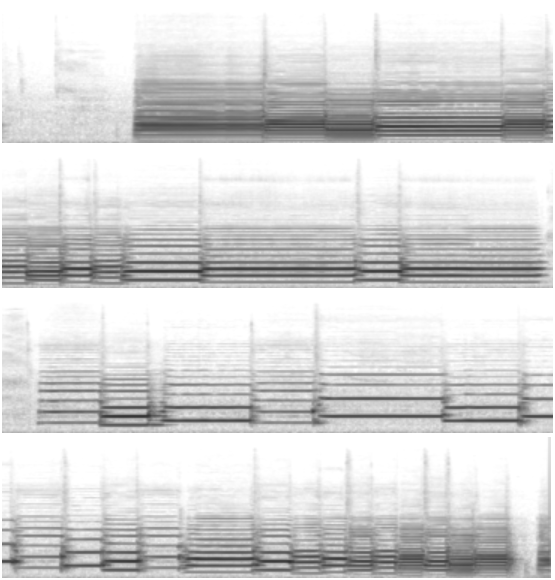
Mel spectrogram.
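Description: Bassoon playing slurred broken arpeggios at a mezzo forte, a practice exercise for pitch and reed flexibility. After about two seconds of silence the notes climb from the low register up to high notes and step back down to the bottom, with a short breath break about halfway.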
